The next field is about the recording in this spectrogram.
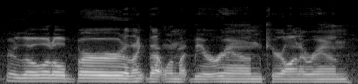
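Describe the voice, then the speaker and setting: A man with a relaxing voice casually narrating wildlife camera footage, gentle and folksy with joking asides. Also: medium pitch, monotone, a little fast, slight background noise. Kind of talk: casual narration over video.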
